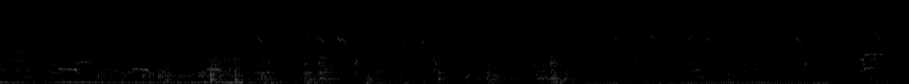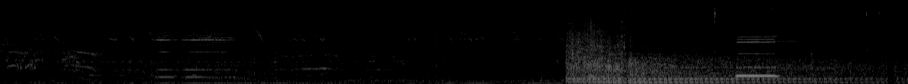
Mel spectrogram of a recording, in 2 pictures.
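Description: Outdoor ambience of many small birds chirping, with a chicken calling briefly around the middle. About fifteen seconds in, a motor vehicle passes close by, starting suddenly and fading, and sounds a short horn toot.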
